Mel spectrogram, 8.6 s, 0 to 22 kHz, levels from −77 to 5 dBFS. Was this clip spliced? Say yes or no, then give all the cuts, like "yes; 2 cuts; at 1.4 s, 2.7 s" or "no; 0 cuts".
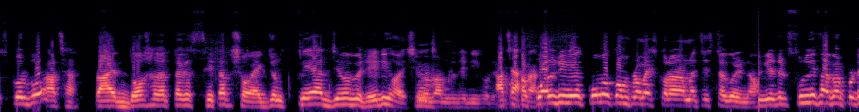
yes; 2 cuts; at 5.2 s, 7.6 s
